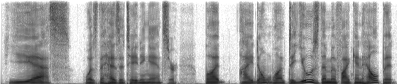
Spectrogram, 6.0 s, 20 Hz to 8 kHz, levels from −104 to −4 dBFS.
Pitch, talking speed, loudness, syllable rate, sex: 115 Hz, 170 wpm, -19 LUFS, 4.4 syllables/s, male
